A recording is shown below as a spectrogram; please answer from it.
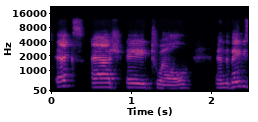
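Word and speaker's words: X Æ A-12: made it this mm-hmm the name is pronounced ex ash a 12 and the baby's name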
